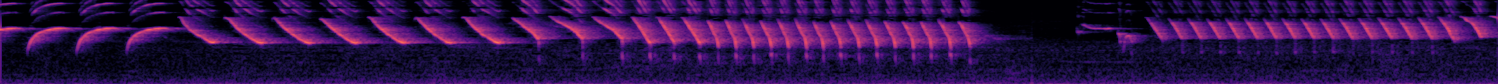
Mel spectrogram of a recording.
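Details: Lure song of a canary meant to set other canaries singing: swooping whistles give way to a dense buzzing trill, a brief pause, then the fast rattling trill resumes.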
